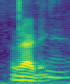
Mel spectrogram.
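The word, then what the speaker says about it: Reading: लिखे लोग भी लेडी रीडिंग हॉस्पिटल कहते हैं लेडी रीडिंग हॉस्पिटल नहीं है लेडी रेडिंग हॉस्पिटल स्पेलिंग उसके आर ई ए डी आई एन जी ही है लेकि ट इ लेडी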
